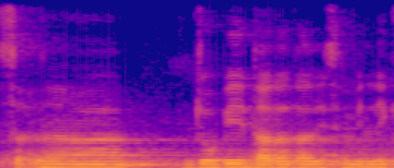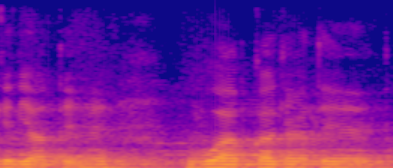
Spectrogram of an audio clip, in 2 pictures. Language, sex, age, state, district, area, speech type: Hindi, male, 30-45, Bihar, Darbhanga, rural, spontaneous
